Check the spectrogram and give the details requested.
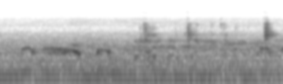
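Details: Spotted dove used as a decoy bird, calling: a faint run of short, low, hooked cooing notes in the first second and a half, then quieter, with brief higher chirps from other birds and background noise.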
